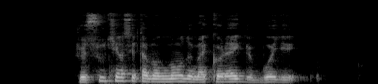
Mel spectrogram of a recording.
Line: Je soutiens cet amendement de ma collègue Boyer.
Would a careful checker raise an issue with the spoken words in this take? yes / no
no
